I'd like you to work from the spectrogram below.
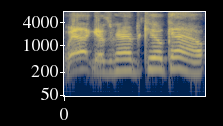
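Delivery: put-on high cartoon kid voice. Imagining a cartoon character's line in a horror movie: Cartman voice. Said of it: "I just imagine Cartman being like".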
